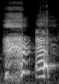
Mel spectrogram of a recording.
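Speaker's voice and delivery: helpless squeaky laughter; high-pitched laugh. Real, not acted. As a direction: crack up at your own story. Cracking up at own story.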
